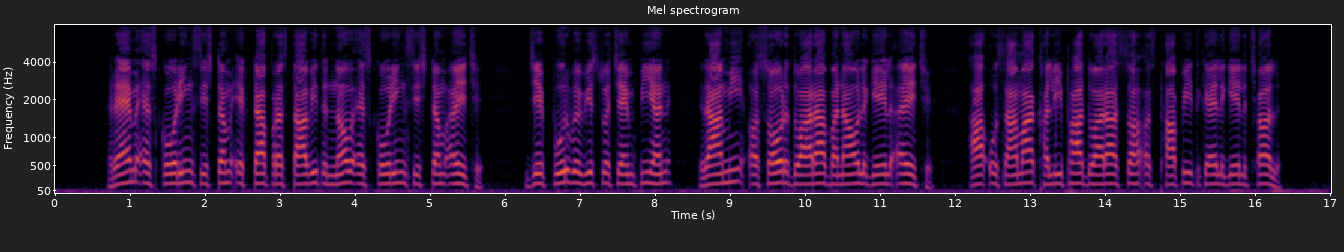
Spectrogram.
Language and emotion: Maithili, neutral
